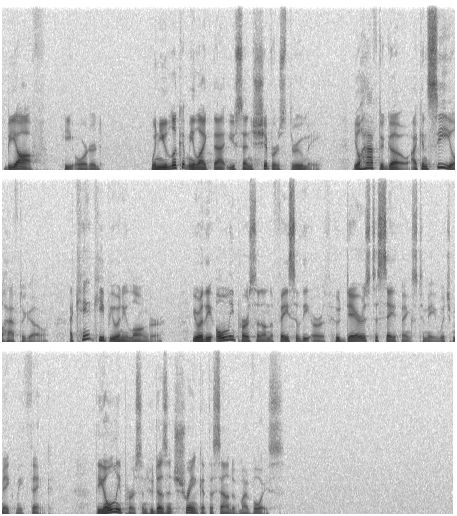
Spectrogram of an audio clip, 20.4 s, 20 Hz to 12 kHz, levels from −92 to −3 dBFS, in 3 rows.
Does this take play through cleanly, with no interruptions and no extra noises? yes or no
yes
